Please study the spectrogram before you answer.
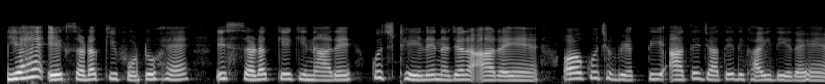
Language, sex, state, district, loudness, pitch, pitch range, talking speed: Hindi, female, Delhi, New Delhi, -18 LUFS, 225 Hz, 210-250 Hz, 180 wpm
